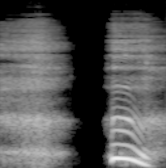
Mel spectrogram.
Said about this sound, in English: Man, the yawns are coming in heavy, dude.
